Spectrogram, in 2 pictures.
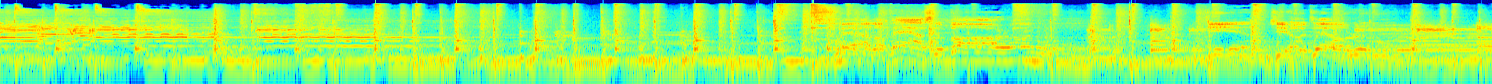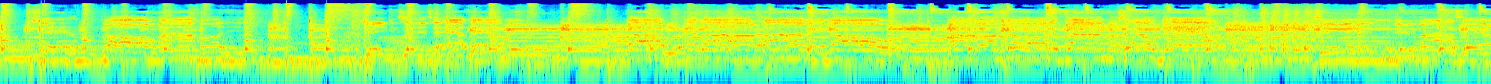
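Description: A rock band playing live through amplifiers: two electric guitars over a drum kit, with a steady beat. Around the middle, one guitar plays bent, wavering lead notes.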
